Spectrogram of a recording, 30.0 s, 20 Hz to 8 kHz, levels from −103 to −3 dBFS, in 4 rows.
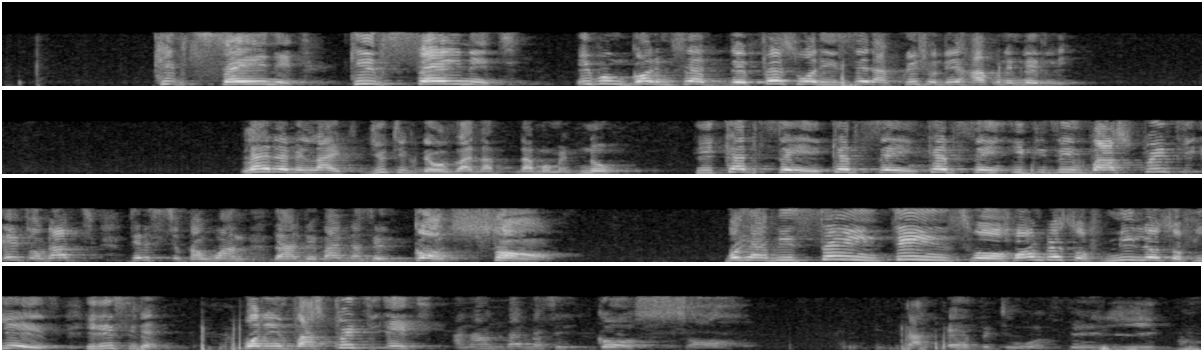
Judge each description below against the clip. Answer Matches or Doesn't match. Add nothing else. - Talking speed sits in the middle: Matches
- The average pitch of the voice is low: Doesn't match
